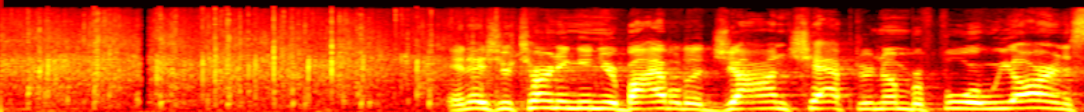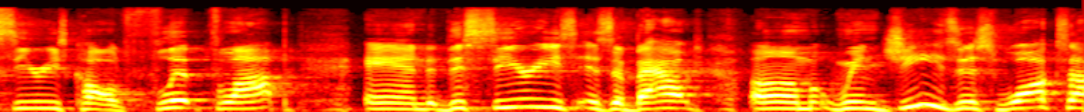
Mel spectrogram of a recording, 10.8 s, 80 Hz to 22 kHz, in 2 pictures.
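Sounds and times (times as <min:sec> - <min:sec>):
audience applauding with many hands clapping: 0:00.0 - 0:02.6
speech: 0:02.2 - 0:10.8.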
